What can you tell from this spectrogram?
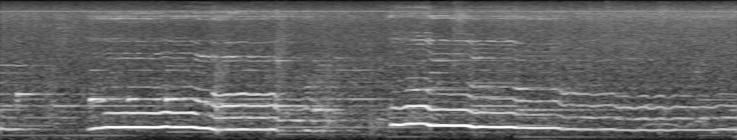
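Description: A woman singing long held notes into a microphone, amplified through PA speakers over a backing track, with no clear words. Two loud phrases start about one and four seconds in, and the second eases into a softer, long-held note.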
